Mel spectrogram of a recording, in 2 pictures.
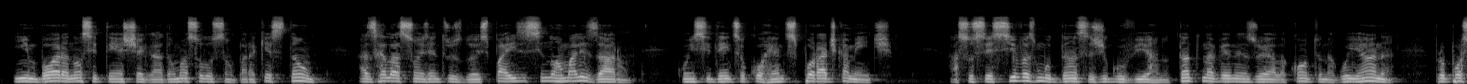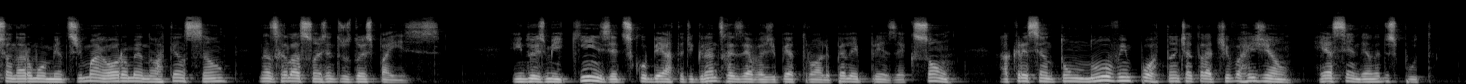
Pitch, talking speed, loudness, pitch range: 130 Hz, 145 wpm, -24 LUFS, 125-145 Hz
